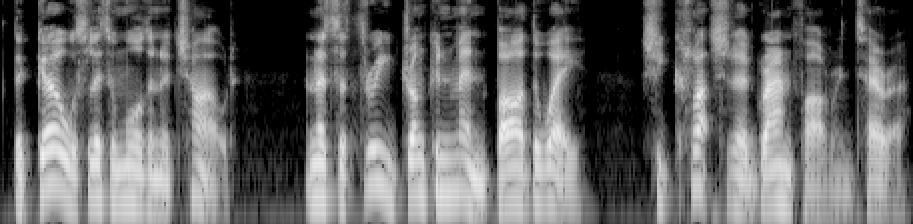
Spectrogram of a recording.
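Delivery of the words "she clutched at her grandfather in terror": ordinary delivery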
